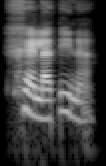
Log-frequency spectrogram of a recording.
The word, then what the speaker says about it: gelatina: Jelly in English, we say in Spanish, gelatina. Gelatina. Gelatina. Okay? It's not a G sound anymore, it's a H sound.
